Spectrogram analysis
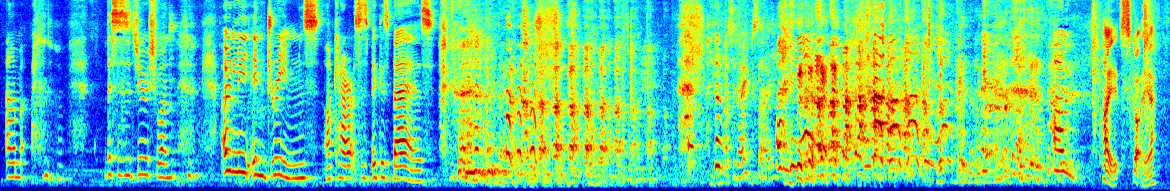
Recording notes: Seedy Sunday’s local gardeners question time. On the panel answering members of the publics questions.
